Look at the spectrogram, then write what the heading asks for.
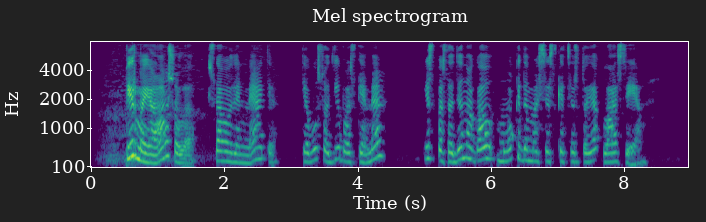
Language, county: Lithuanian, Vilnius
